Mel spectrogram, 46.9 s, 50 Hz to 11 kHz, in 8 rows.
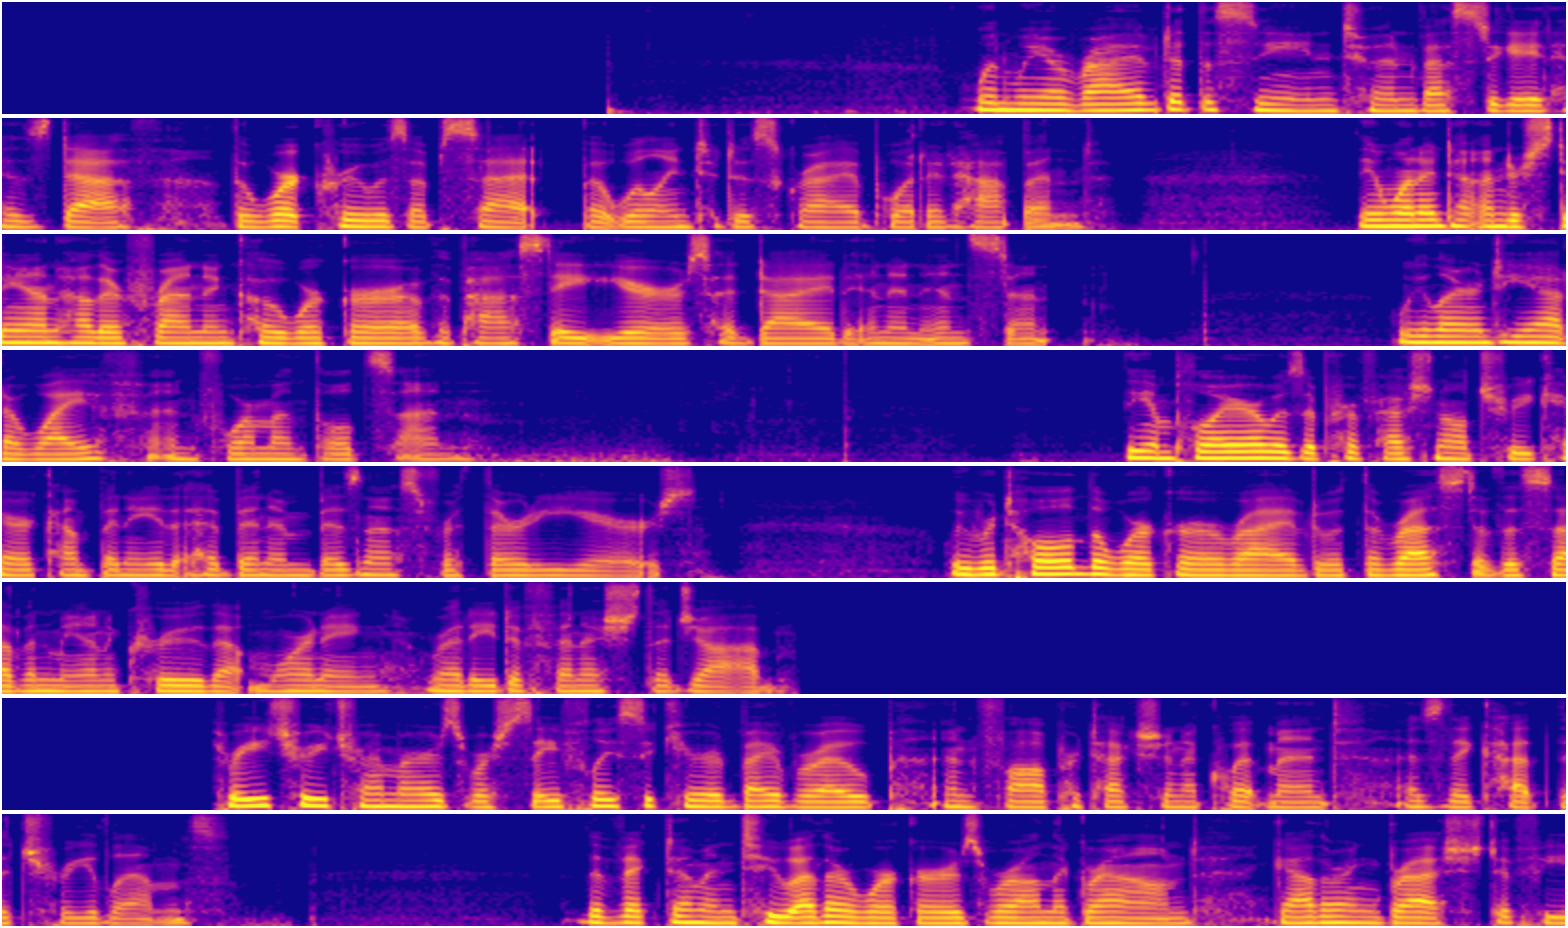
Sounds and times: Speech: 3.6 - 10.0, 11.0 - 15.7, 17.0 - 19.4, 21.8 - 26.1, 27.0 - 32.3, 36.0 - 42.0, 43.2 - 46.9.

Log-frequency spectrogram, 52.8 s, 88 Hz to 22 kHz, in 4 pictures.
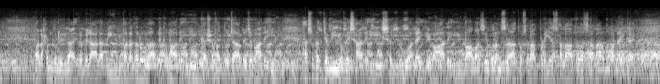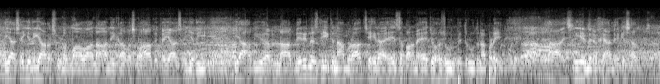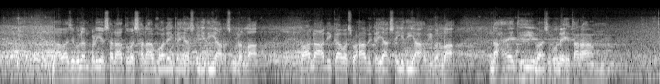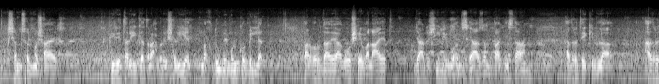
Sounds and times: Male speech, man speaking: 0.0 - 26.8, 27.4 - 31.6, 32.3 - 35.6, 36.2 - 38.8, 39.6 - 45.0, 45.7 - 52.7
Narration, monologue: 0.0 - 52.7.

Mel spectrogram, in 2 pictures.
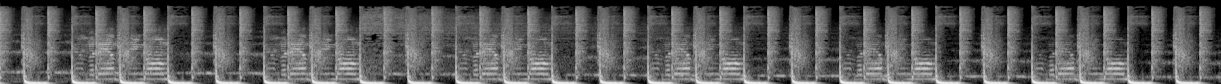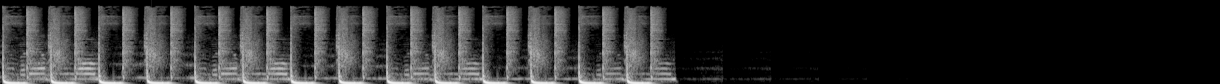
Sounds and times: Rock music: 0.0 - 19.0.

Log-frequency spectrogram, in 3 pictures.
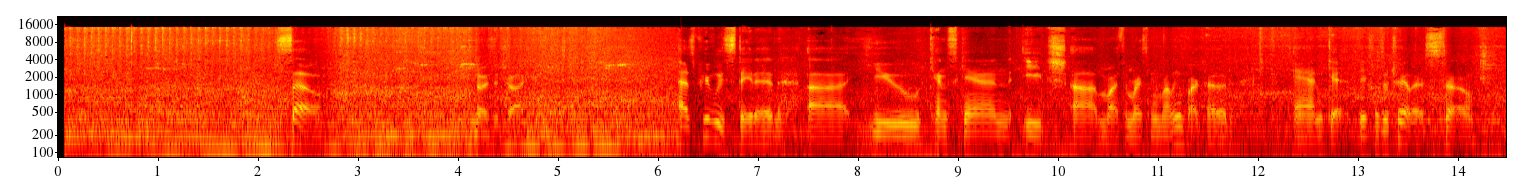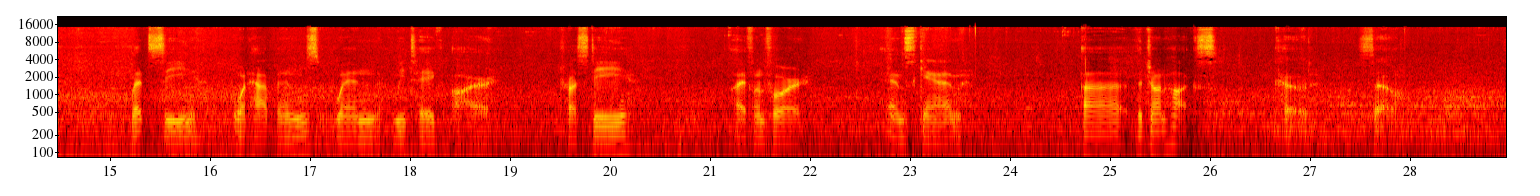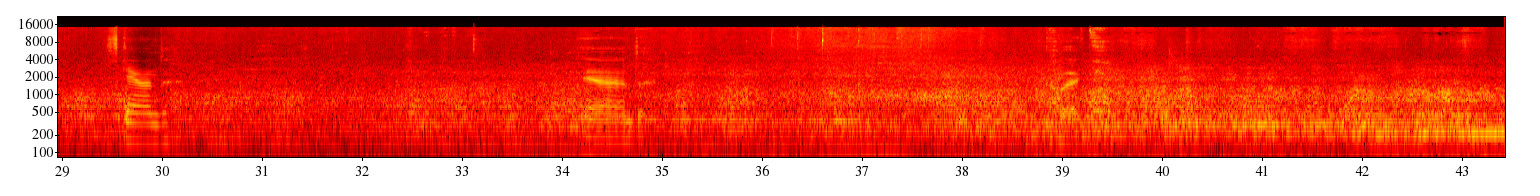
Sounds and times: Outside, urban or manmade: 0.0 - 43.4
Speech: 2.2 - 2.7, 4.1 - 4.8, 6.2 - 11.8, 12.4 - 14.3, 15.2 - 18.9, 19.5 - 20.3, 21.2 - 22.0, 22.8 - 23.6, 24.7 - 28.0, 29.4 - 30.2, 34.2 - 35.0, 38.8 - 39.6.

